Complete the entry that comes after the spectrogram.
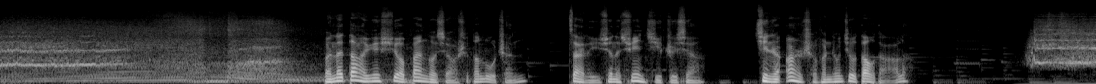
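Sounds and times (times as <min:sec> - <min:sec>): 
tire squeal: 0:00.0 - 0:01.6, 0:02.2 - 0:03.0, 0:10.2 - 0:10.9
car engine revving hard as it speeds away: 0:00.0 - 0:03.3
speech: 0:03.2 - 0:09.2.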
